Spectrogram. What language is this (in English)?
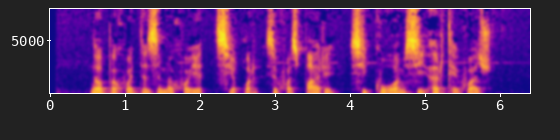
Kabardian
